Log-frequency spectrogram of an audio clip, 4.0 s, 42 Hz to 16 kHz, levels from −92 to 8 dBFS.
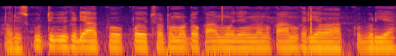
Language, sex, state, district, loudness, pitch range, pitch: Rajasthani, male, Rajasthan, Churu, -17 LUFS, 100-105 Hz, 105 Hz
